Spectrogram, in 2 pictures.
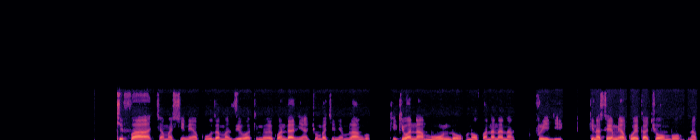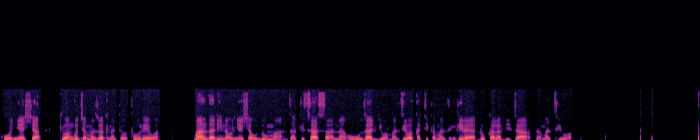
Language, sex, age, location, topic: Swahili, male, 25-35, Dar es Salaam, finance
